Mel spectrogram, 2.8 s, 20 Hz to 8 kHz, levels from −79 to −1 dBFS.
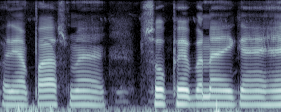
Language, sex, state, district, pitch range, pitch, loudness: Hindi, female, Rajasthan, Bikaner, 150-160 Hz, 155 Hz, -15 LUFS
